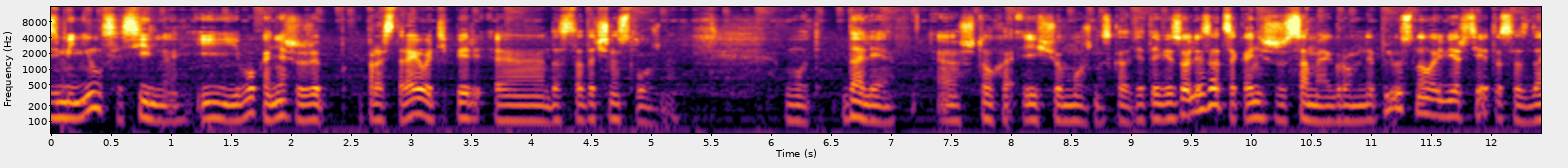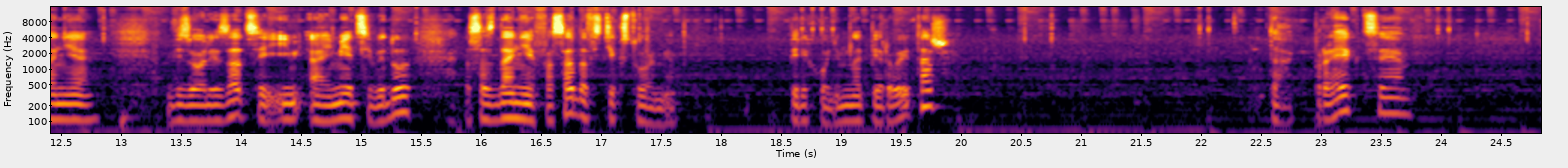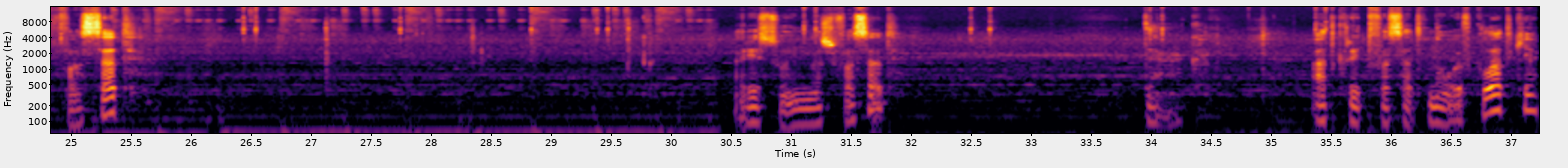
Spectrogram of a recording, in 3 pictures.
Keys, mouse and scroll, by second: 8.1 scroll, 8.2 scroll down 3, 8.4-8.8 scroll, 9.3-10.5 scroll, 10.5 click, 11.4-11.8 scroll, 12.3 scroll, 14.8-15.2 scroll, 16.1-17.3 shift+scroll, 16.2 shift+middle click, 17.3 shift+middle click, 19.2 shift+scroll, 19.2 2, 20.3 7, 22.2-22.6 shift+scroll, 22.5 click, 24.1 click, 24.6 scroll, 26.6 scroll, 28.4-28.9 scroll, 28.9 shift+click, 29.5 shift+click, 31.2 click, 31.9 Escape, 32.7 click, 34.1 middle click, 35.5 click.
